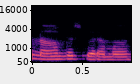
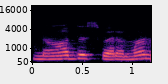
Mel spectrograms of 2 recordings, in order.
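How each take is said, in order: First: "நாகஸ்வரமா" with "ga" as second syllable; correct word form. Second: Slow "நாதஸ்வரமா" with a dental "tha" second; wrong word form. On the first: Teacher quizzes students, "நாகஸ்வரமா" with a g sound. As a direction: say "நாகஸ்வரமா" with "ga", not "da". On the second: Teacher quizzes students, slow "நாதஸ்வரமா" with dental second syllable. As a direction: say "நாதஸ்வரமா" slowly with "da", not "ga". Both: Shown as a demonstration. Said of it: "நாகசுரம் தான் சரி".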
